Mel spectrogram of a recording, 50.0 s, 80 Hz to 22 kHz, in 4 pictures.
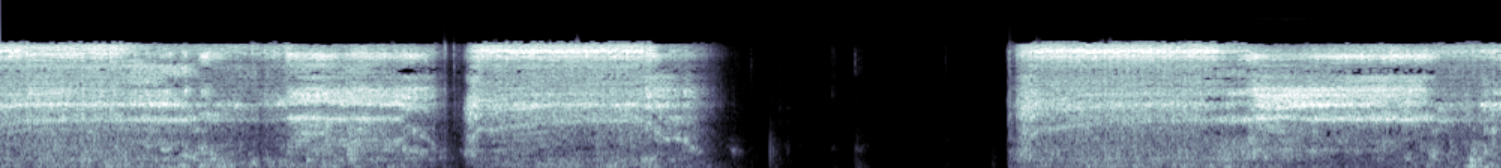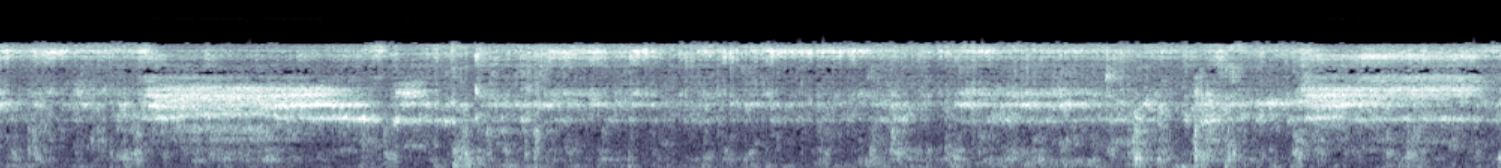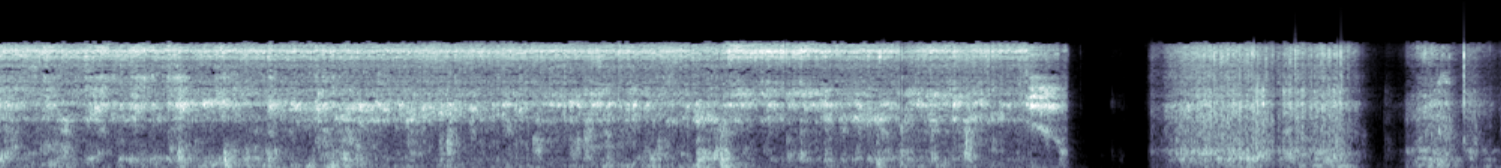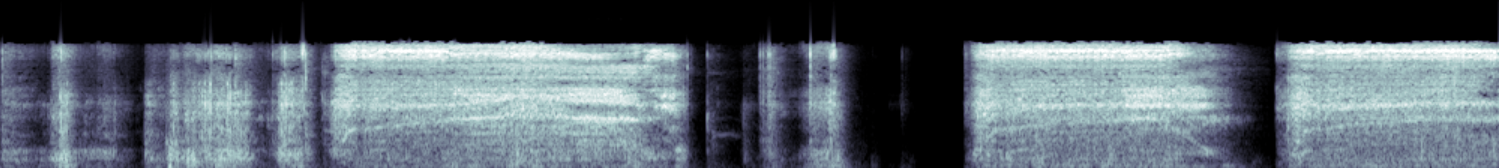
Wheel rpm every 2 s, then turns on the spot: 160, 130, 110, 0, 90, 160, 160, 160, 160, 160, 160, 160, 160, 160, 160, 160, 140, 20, 20, 20, 110, 110, 20, 100, 120.
34-40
